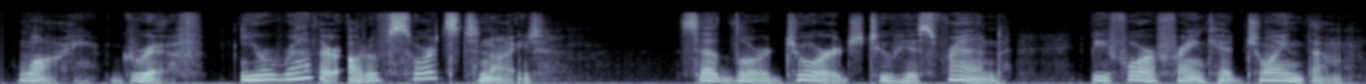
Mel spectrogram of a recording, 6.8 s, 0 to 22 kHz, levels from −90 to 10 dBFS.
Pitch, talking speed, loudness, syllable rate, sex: 170 Hz, 175 wpm, -18 LUFS, 4.8 syllables/s, female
